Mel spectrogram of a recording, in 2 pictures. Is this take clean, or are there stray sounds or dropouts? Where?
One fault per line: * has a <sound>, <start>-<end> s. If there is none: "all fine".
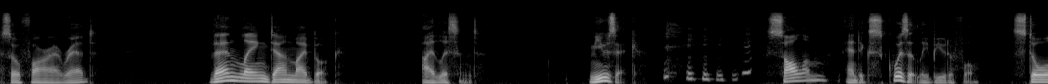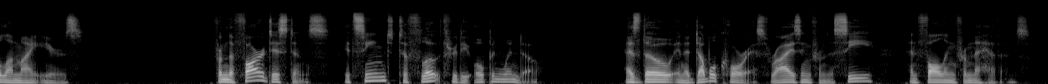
* has a laugh, 6.6-7.5 s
